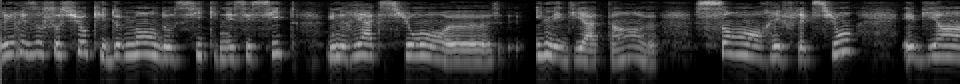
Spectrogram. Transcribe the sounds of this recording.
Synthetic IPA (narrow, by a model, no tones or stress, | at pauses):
leʁezosɔsjokʲid̪əmɑ̃d̪osikʲinesesit̪ynʁeaksjɔ̃ø | imed̪jat̪ɛ̃øsɑ̃ʁeflɛksjɔ̃ebjɛ̃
